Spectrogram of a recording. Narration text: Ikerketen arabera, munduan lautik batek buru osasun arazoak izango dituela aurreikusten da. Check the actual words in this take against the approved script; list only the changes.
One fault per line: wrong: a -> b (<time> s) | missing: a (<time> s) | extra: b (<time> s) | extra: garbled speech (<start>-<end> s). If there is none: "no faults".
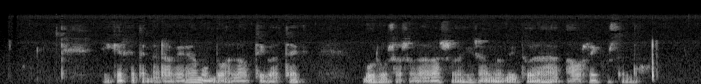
no faults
